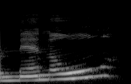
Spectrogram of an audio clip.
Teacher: So you may also hear mental, where the T is dropped completely. The T is very light.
